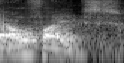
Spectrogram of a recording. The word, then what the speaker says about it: Alfaix: Qual é a pronúncia correta, então? Eu que faço a pergunta. É Alfaix. Alfaix, então acertei.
